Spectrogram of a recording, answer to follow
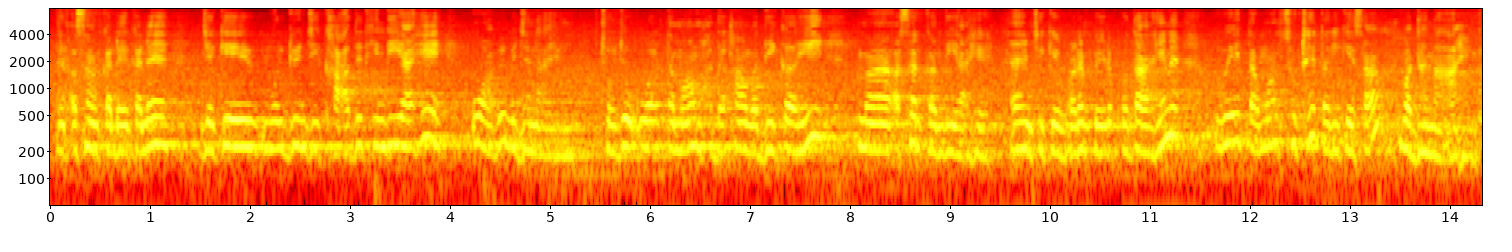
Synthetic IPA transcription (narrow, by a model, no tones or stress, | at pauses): ɛ̃ːʔɐsãkɐɗɦɪ̃kɐɗɪ | d͡ʑeːkemʊɾɡʱijʊnɪ̆d͡ʑiːxʰaːd̪ɪt̪ʰĩːn̆d̪iaːɦe | ʊɦãbɪʋɪd͡ʑʱənd̪aːɦijũ | t͡ɕʰoːd͡ʑoːʔʊɦat̪ɐmaːmɦɐd̪ʱə̆kʰãʋɐd̪ʱiːkɦi | ɐ̰səɾkɐ̃nd̪iaːɦe | ɛ̃ːd͡ʑeːkeʋɐɽ̃̆peːɽpõːnd̪aːɦɪnɪ̆ | ʊɦet̪ɐmãːmsʊʈʰet̪ɐɾiːkesã | ʋɐd̪ʱə̃nd̪a̰ːɦɪnɪ̆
